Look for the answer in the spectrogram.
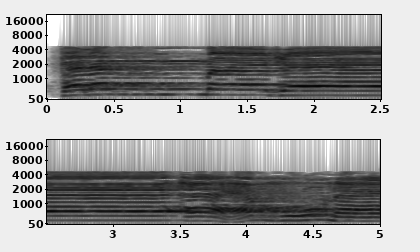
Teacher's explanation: الأزرق بإبدال الهمز الثانية ألفا مع الإشباع وأوجه البدل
